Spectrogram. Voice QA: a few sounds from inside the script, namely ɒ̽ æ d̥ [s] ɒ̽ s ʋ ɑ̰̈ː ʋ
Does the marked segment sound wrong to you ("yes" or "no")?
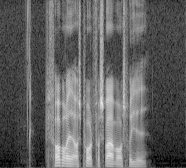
yes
